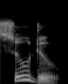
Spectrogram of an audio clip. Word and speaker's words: sudo: We use pseudo pronounced as sudo because adding a software source changes system settings and normal users are not allowed to do this.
